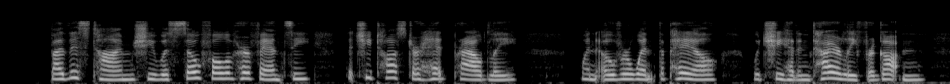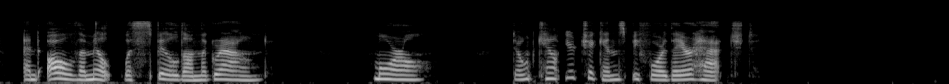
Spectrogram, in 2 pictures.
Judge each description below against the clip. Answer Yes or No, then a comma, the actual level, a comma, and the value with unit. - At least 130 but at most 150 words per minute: Yes, average, 140 wpm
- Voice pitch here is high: Yes, high, 225 Hz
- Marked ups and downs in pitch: No, average, 3.1 semitones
